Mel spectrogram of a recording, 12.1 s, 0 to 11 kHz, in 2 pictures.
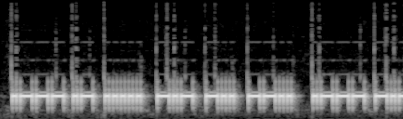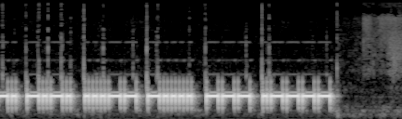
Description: Morse code, heard as a keyed tone, about 20 wpm, 660 Hz. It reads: JA5KDZ JCC36O1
